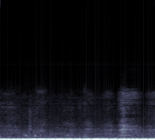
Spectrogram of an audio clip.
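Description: A lifted Mazda Miata engine idles and rumbles steadily, loud and close, as the car is driven off, with a low continuous drone and no clear talk.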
